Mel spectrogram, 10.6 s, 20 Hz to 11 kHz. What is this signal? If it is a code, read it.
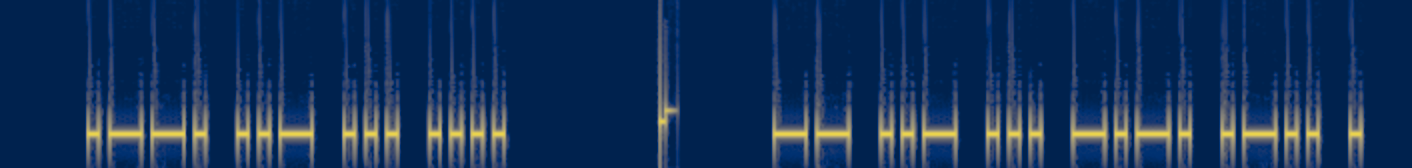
Morse code, heard as a keyed tone, about 15 wpm, 700 Hz. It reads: PUSH MUSCLE
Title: Sentences from Top 1300 Words - New Word Drill - 15wpm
